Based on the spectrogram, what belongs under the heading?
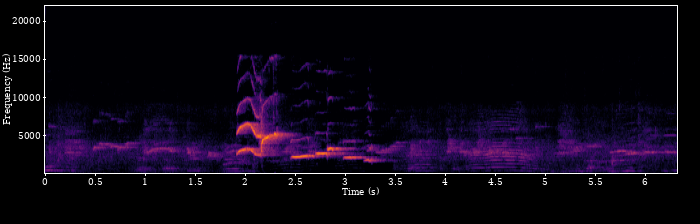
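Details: Afternoon song of an Oriental magpie-robin used to provoke other birds: quiet warbles, then a loud run of sweeping whistles and chirps, followed by softer drawn-out harmonic notes.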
